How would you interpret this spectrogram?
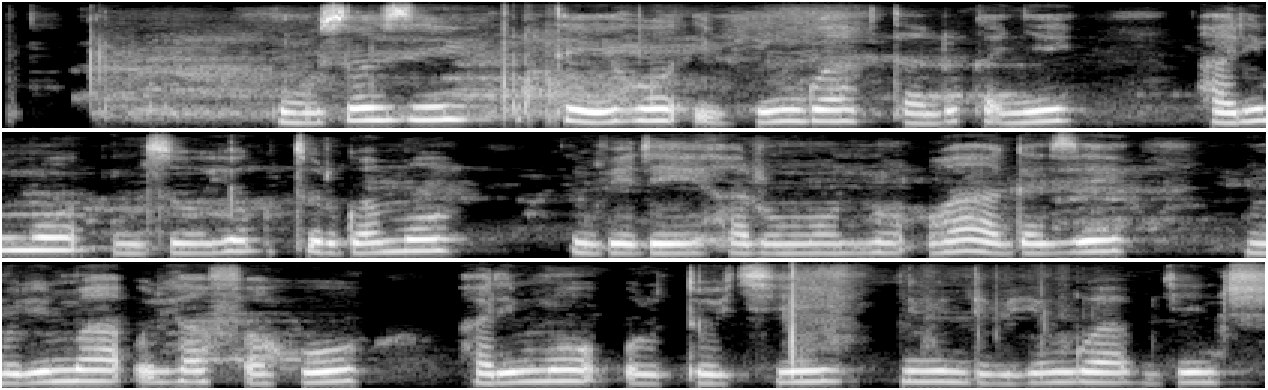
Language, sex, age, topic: Kinyarwanda, female, 18-24, agriculture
